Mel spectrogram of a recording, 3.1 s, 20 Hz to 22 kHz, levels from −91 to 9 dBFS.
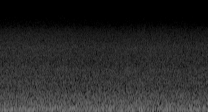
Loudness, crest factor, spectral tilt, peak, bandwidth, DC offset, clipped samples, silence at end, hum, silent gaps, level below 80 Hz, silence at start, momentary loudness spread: -50 LUFS; 12 dB; -5 dB/octave; -36 dBFS; 16 kHz; under 0.1%; under 0.1%; 0 s; none; none; -56 dBFS; 0 s; 1 LU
